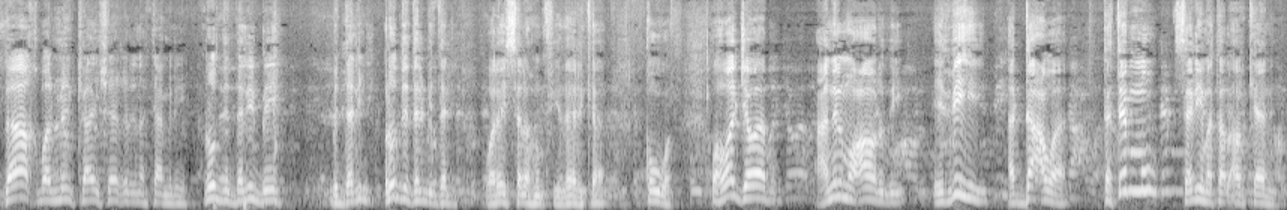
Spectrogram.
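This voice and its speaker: A man's voice: fairly high pitch, sing-song, fast, gravelly. A man with an Egyptian Arabic accent giving a heated religious lecture, mocking opponents with rhetorical questions. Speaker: Islamic preacher.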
